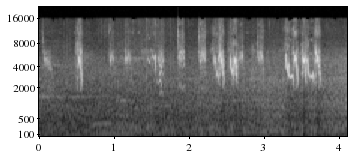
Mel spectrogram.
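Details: Sparrows behind a civic cultural hall on 17 January 2020, a flock giving short, high, sharp chirps in irregular scattered bursts, several tightly bunched near the end.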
